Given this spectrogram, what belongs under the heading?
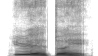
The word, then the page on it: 乐队: yuè duì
